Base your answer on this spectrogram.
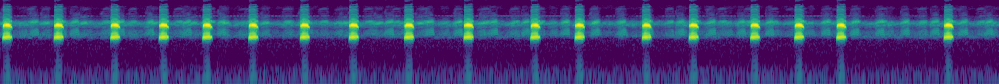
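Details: Wet rice fields beside the Kamo River, Itoshima, Fukuoka, Japan: Fejervarya kawamurai producing bright, percussive croaks about twice a second in a loose rhythm, set against a constant background of many distant frogs.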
